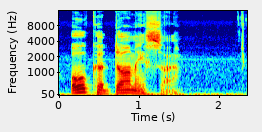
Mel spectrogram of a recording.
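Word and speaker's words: ᾠκοδόμησα: The iota from oi has slid under the letter. It's no longer pronounced, but it's there as part of the spelling. So the first aorist, first person singular form of oikodomeo is okodomesa. Okodomesa. Notice the A has become O, and the iota is still there as a subscript, but we don't pronounce it.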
